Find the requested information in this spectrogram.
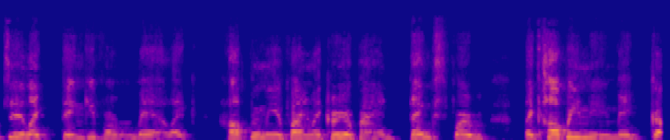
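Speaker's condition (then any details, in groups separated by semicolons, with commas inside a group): Spastic quadriplegic cerebral palsy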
